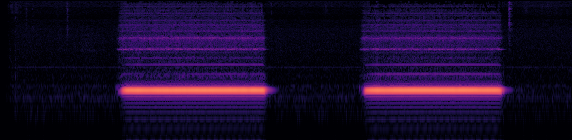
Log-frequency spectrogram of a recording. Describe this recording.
Instrument samples > Other
A few notes produced by blowing on a half-empty bottle.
